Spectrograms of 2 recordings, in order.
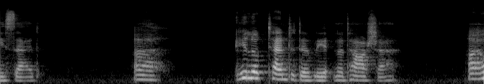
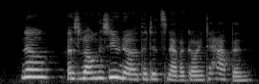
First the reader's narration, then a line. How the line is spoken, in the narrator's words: she answered cheerfully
